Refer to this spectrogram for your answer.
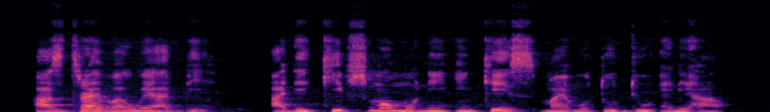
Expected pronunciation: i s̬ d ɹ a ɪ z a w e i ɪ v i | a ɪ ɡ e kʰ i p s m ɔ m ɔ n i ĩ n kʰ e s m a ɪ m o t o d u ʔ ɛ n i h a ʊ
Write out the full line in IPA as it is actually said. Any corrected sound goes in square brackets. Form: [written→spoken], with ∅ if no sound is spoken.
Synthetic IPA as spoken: [i→a] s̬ d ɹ a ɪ [z→v] a w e [i→a] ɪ [v→b] i | a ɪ [ɡ→d] e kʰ i p s m ɔ m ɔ n i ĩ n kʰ e s m a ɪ m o t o d u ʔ ɛ n i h a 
